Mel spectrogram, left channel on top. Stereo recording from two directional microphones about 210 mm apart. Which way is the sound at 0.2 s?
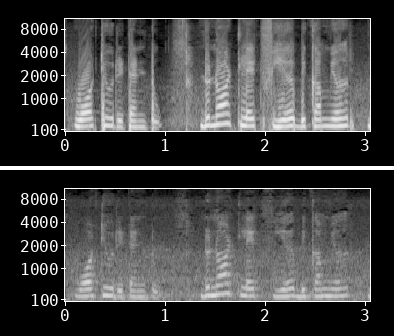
55° left (ahead or behind).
